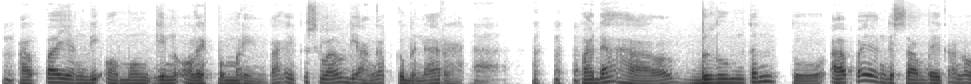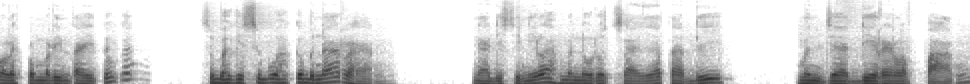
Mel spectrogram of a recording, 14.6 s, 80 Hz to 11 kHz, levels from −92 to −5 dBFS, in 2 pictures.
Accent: native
